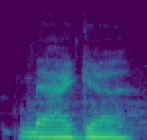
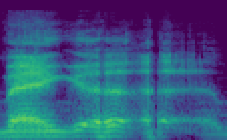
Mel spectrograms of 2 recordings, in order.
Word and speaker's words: manga: It's manga, manga, yeah. Yeah. Manga. There you Yeah. Not MAGA. Yeah. Or anime. Manga. Not MAGA.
